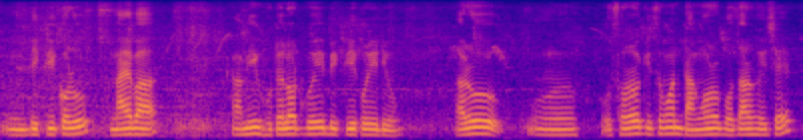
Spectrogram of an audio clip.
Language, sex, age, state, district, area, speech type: Assamese, male, 18-30, Assam, Tinsukia, urban, spontaneous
